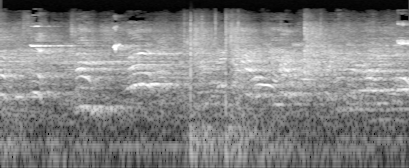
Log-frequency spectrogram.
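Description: Sneakers squeaking on a hardwood gym floor as dodgeball players sprint off the line in the opening rush, with voices in the hall and a sharp knock just before two seconds in.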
